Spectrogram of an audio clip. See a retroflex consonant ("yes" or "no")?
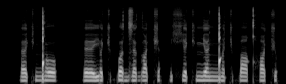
no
